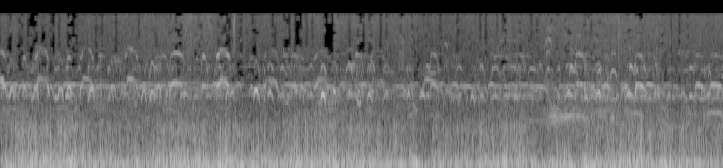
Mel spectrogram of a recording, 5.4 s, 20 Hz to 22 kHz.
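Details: European golden plovers at Norddorf, Amrum, 8 April 2022, 16:50, recorded with a Canon EOS R5 camera: several overlapping plaintive, bending whistled calls from multiple birds over a strong, steady rumble of wind.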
